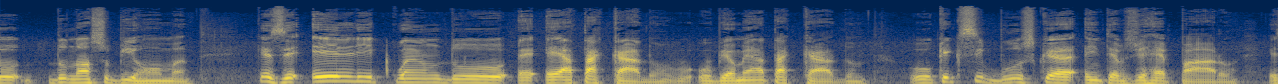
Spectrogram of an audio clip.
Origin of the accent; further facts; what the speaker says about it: Goiás, Brazil; eu também sou goiano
